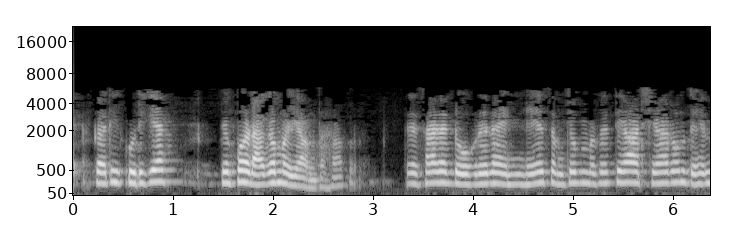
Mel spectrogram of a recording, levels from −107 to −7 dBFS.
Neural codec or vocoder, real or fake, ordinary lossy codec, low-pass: codec, 16 kHz, 8 kbps, FreqCodec, smaller model; fake; MP3, 24 kbps; 7.2 kHz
